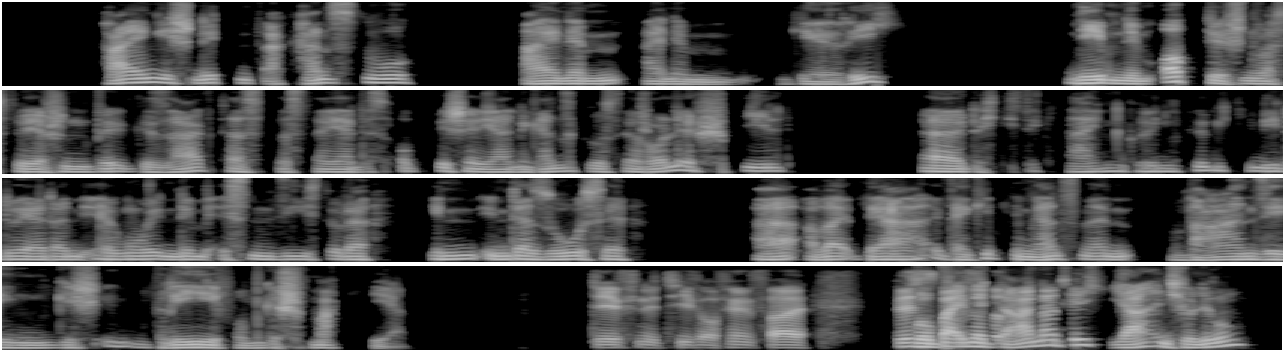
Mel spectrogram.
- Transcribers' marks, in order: none
- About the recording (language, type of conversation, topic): German, podcast, Welche Gewürze bringen dich echt zum Staunen?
